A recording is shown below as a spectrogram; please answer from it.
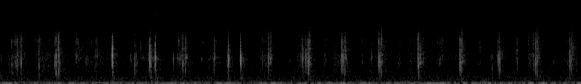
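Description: Fingernails scratch along the front pocket opening and stitched lining of worn black denim cutoff shorts. A quick, uneven series of short, dry, scratchy strokes sounds bright against a steady low rumble underneath.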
